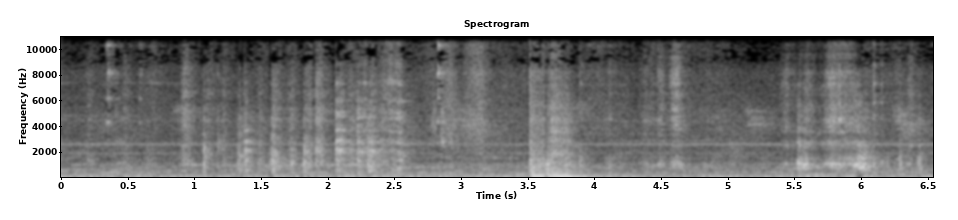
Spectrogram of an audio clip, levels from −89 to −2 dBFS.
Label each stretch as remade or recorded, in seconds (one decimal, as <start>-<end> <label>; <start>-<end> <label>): 0.0-5.4 recorded; 5.4-6.0 remade; 6.0-6.5 recorded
